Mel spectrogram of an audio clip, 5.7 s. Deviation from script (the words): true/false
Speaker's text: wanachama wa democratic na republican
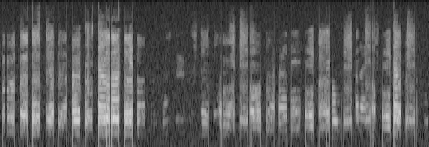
true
